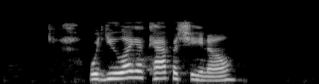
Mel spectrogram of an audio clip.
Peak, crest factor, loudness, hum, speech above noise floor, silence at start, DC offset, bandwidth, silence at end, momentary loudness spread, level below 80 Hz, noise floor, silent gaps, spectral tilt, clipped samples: -2 dBFS; 16 dB; -16 LUFS; none; 63 dB; 0.65 s; under 0.1%; 8 kHz; 0.85 s; 21 LU; -64 dBFS; -79 dBFS; none; -3.5 dB/octave; under 0.1%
